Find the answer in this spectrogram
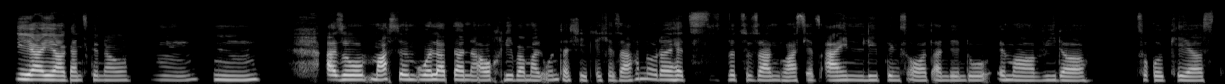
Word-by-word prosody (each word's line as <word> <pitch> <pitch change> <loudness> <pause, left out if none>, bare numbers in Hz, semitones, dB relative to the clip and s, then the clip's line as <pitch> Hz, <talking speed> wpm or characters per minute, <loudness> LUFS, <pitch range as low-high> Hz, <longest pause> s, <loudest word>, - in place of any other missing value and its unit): Ja, 225 -3 +8
ja, 210 -2 +6
ganz 200 0 -4
genau. 200 -1 -5 0.2
Mhm, 205 +2 -12
mhm. 210 +1 -2 0.6
Also 215 0 +6
machst 230 +1 +3
du - - +6
im 220 -1 +1
Urlaub 220 -1 +5
dann 210 -2 +1
auch 200 +1 0
lieber 210 -2 -1
mal 195 -1 -3
unterschiedliche 195 -2 -7
Sachen 195 +8 -3
oder 220 -2 0
hättest 205 -2 -2
würdest 215 -2 -6
du - - -5
sagen, 195 -1 0
du 180 -1 -3
hast 185 +1 -1
jetzt - - -8
einen 200 0 +1
Lieblingsort, 195 -1 -4
an 190 0 -4
den 190 0 -5
du 190 -1 -4
immer 190 -3 -2
wieder 185 -2 -1 0.5
zurückkehrst? 190 -2 -3
200 Hz, 160 wpm, -22 LUFS, 190-215 Hz, 0.6 s, Ja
